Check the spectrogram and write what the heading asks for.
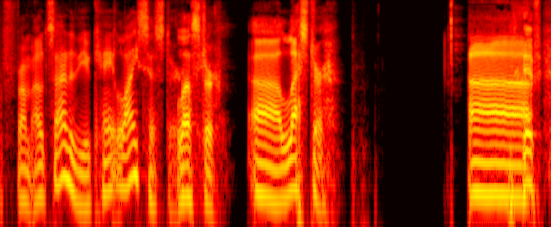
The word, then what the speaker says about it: Leicester: Or if you're from outside of the UK, Lester, Lester.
